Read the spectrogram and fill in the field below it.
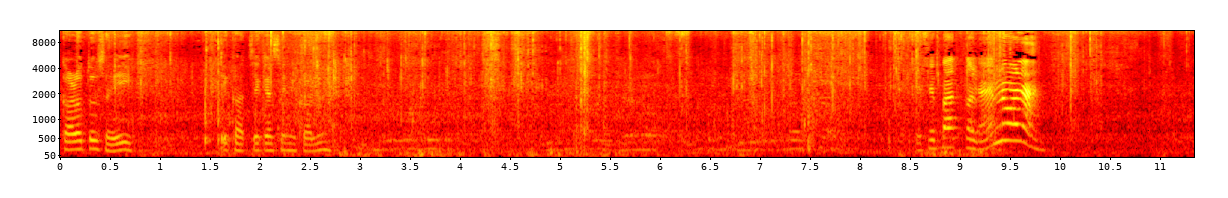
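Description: A cloth bag rustles as it is handled.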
